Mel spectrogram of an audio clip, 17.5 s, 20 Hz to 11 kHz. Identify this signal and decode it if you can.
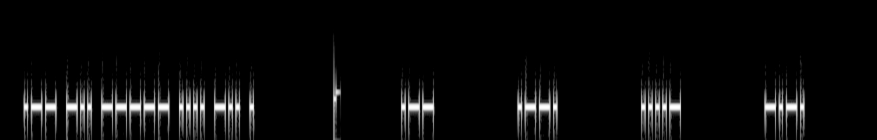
Morse code, heard as a keyed tone, about 17 wpm, spaced as for 8 wpm, 700 Hz. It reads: WD0HDE WP4C
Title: USA Call Signs - 6 Characters - 8x Character Spacing - 17wpm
